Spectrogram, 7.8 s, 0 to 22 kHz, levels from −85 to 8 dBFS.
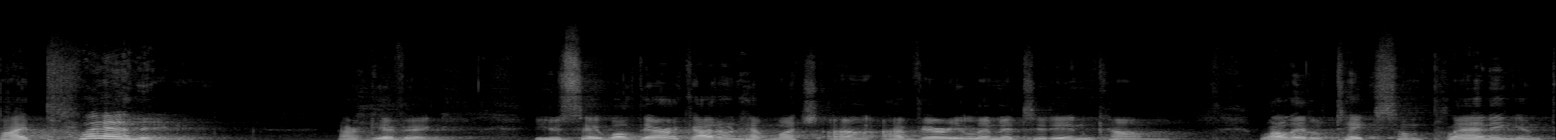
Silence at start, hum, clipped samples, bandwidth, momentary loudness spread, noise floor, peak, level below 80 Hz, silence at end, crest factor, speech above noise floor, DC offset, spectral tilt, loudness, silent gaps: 0 s; none; under 0.1%; 15 kHz; 12 LU; -69 dBFS; -12 dBFS; -78 dBFS; 0 s; 20 dB; 37 dB; under 0.1%; -6 dB/octave; -32 LUFS; none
